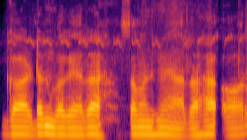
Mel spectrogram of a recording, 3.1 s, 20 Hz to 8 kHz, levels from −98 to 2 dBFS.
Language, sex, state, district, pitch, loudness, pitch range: Hindi, male, Madhya Pradesh, Katni, 110 Hz, -18 LUFS, 105-115 Hz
